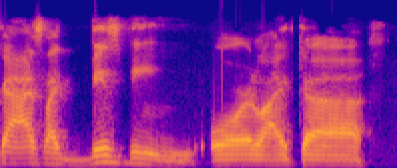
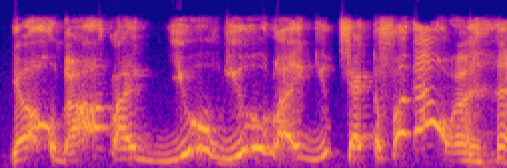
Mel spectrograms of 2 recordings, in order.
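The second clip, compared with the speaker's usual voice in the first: much higher, slow, disbelieving "you checked the fuck out"; incredulous mock yell; 9 semitones higher, slower than usual. Watching a fighter quit on TV, high incredulous mock call. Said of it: "I'm sitting there looking like".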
